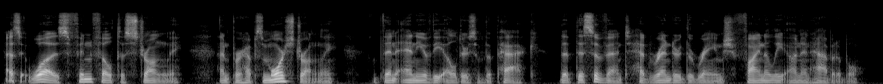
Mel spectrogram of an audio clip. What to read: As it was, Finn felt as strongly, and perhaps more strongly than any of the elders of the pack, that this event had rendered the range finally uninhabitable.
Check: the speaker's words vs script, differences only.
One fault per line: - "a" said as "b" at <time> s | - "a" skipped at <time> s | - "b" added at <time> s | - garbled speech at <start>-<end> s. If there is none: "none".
none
